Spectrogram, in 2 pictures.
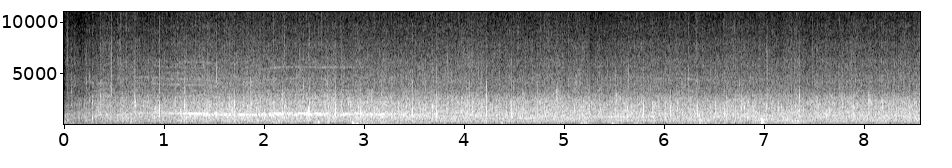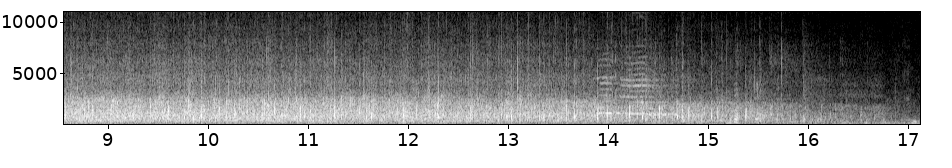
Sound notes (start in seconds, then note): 0.3 cheering & Applause; 3.8 applause; 14.9 laughter & Applause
